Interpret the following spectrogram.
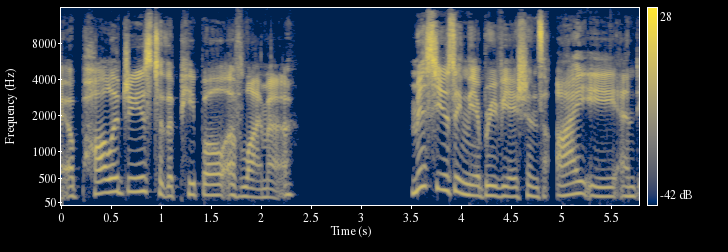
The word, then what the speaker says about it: Lima: The term Mad Money first appeared in an Ohio newspaper in Lima, Ohio, not Lima, Ohio. Thanks to everyone who called or wrote, and my apologies to the people of Lima.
